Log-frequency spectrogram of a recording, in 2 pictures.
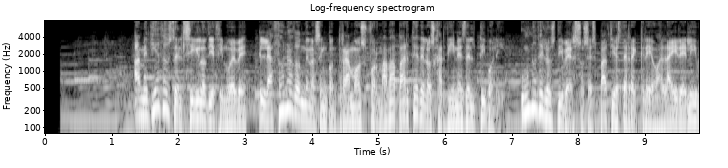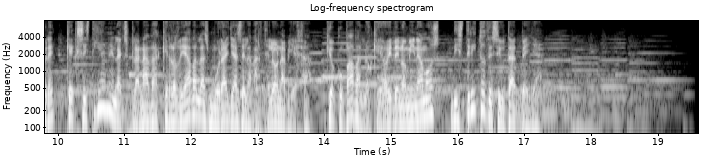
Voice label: male spanish audioguide comercial; ideasonora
